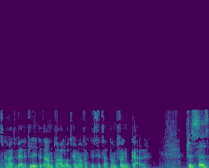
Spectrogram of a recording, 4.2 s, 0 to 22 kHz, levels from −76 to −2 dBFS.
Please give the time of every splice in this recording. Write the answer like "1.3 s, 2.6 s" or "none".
1.4 s, 2.0 s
